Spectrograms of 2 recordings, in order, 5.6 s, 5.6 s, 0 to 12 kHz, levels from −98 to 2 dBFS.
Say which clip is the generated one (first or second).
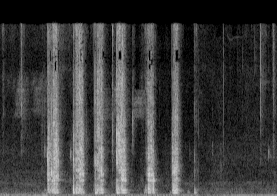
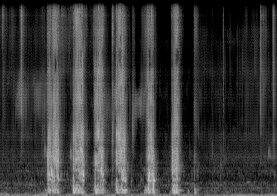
second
